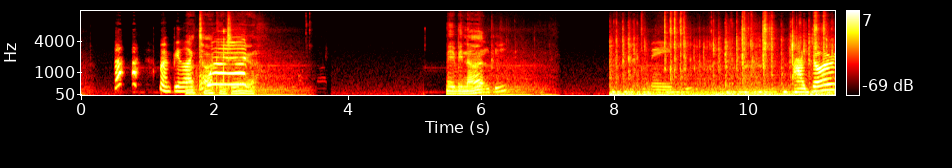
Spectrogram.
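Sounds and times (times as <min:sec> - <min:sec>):
low hum: 0:00.0 - 0:11.2
speech: 0:01.2 - 0:02.8, 0:05.5 - 0:06.5, 0:08.6 - 0:09.3, 0:10.6 - 0:11.2
computer keyboard typing: 0:08.0 - 0:11.2.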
